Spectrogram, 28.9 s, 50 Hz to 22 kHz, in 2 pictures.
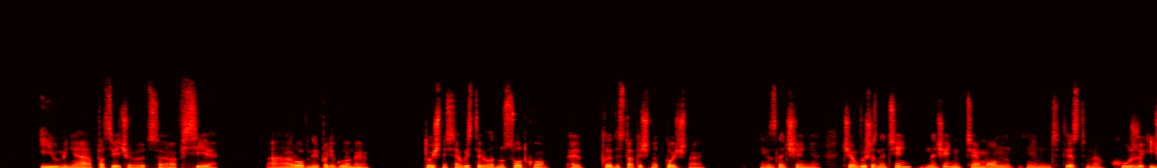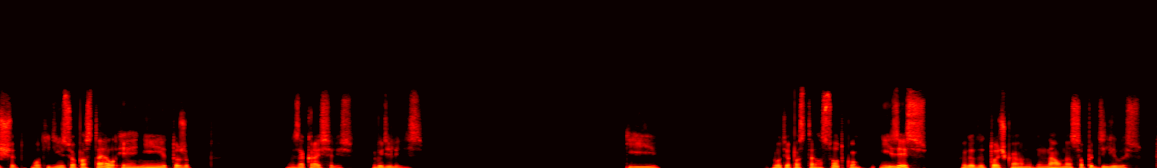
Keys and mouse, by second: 0.2 click, 1.9 i, 3.8 click, 9.0 click, 13.3-14.8 drag, 17.7 click, 19.9 ctrl+z, 21.4 n, 22.5-24.0 drag, 25.4 1, 25.6 click, 26.0 click, 26.7 click, 28.7 click.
